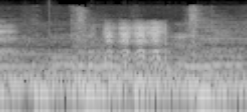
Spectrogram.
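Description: Goats bleat loudly and close by in several wavering, nasal calls, one after another with short gaps, alone with no talk.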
